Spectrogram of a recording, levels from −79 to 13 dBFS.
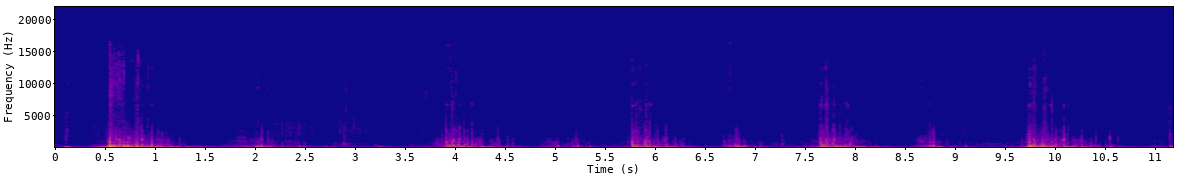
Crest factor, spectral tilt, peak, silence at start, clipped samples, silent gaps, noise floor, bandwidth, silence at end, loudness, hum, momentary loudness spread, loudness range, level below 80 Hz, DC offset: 26 dB; -8 dB/octave; -2 dBFS; 0.1 s; under 0.1%; none; -60 dBFS; 10.5 kHz; 0 s; -32 LUFS; none; 29 LU; 17 LU; -30 dBFS; under 0.1%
